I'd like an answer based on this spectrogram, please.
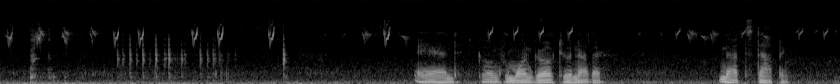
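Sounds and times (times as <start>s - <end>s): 
crossbill flock calling: 0.0s - 8.3s
speech: 4.2s - 6.2s, 7.2s - 8.1s.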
